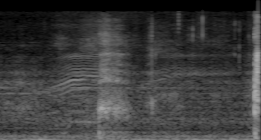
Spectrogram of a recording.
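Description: A woman laughs softly, close by.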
